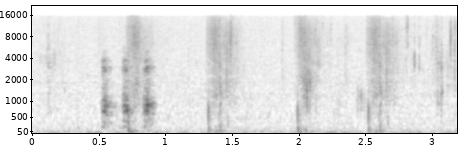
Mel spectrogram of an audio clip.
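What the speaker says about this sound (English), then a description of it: "Come on, stupid chicken. Come on, chicken." Chickens clucking in Minecraft, a few short soft clucks mixed with footstep thuds as someone walks among them, fairly quiet.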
